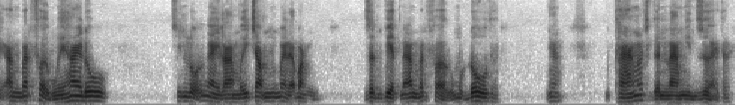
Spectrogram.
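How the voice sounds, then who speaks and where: A man's voice: on the low side, a bit bright, slightly rough. A man ranting combatively on a livestream, hurling insults and repeating "hiểu không?". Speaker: livestream host. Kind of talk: heated political livestream rant.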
